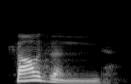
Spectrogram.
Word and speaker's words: thousand: 还有千 thousand 千 thou 我们一咬 thou 你看这里就是 th 啊咬舌尖的 ou o u 发 ou。这个 and 呢？这个 a 要发，可以发弱音 a 啊，也可以不发音。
